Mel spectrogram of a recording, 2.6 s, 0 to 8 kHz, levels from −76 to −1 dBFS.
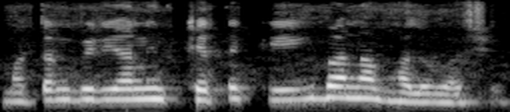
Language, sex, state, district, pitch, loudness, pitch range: Bengali, female, West Bengal, North 24 Parganas, 235 Hz, -19 LUFS, 195-250 Hz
